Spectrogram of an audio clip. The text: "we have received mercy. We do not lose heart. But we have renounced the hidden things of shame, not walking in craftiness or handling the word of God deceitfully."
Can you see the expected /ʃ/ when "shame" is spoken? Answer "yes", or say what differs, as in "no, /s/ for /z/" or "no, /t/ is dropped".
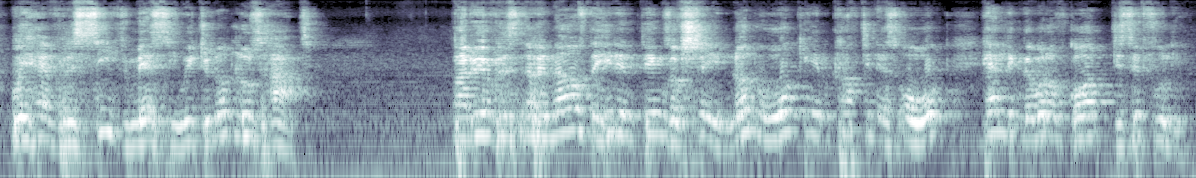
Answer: yes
